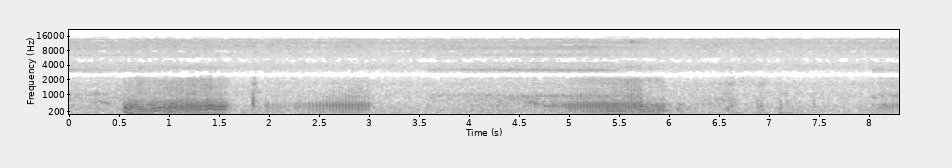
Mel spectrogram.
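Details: Exhausted son and two Boston terriers snoring together on his first night home for Christmas: quiet, rough, fluttering breaths in slow cycles, about a second each, faint room hiss.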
